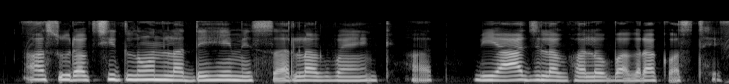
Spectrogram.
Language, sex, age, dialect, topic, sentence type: Chhattisgarhi, female, 31-35, Northern/Bhandar, banking, statement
